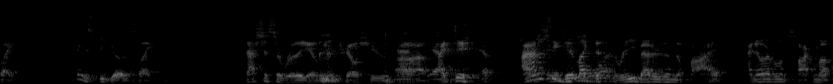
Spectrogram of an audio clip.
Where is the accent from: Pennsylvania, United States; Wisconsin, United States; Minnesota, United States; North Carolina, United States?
North Carolina, United States; moved away as an adult; now in Oklahoma, United States; But when I was in North Carolina, I grew up in North Carolina, man.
